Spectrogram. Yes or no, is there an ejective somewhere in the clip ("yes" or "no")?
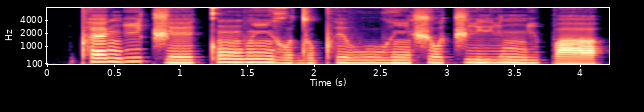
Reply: yes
